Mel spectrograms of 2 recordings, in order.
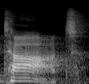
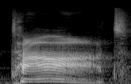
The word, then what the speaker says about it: taught: En fait, c'est comme entre le A et le O. C'est un son long qui se rapproche plus du A. Brought, taught, OK?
